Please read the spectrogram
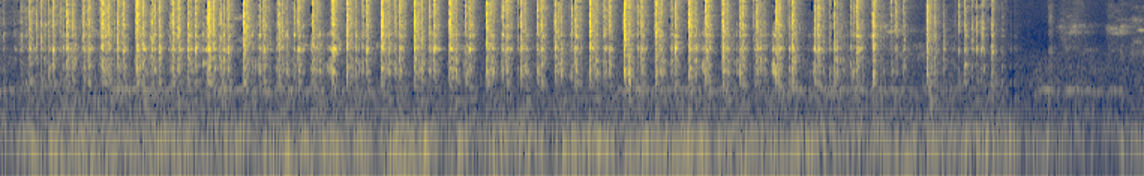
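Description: Wire whisk beating a coconut-milk mixture in a plastic measuring jug: a rapid, continuous clicking and scraping of the wires against the jug's sides. It stops shortly before the end.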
